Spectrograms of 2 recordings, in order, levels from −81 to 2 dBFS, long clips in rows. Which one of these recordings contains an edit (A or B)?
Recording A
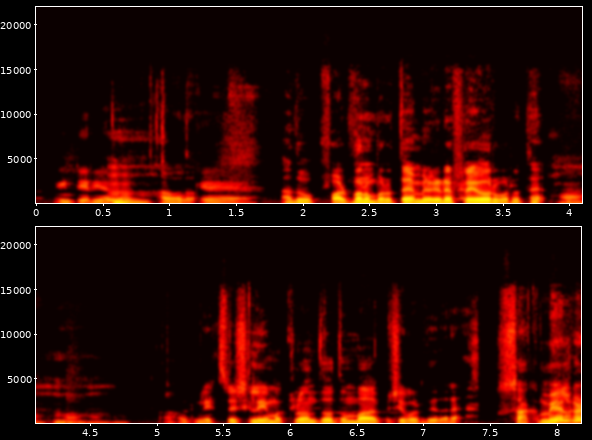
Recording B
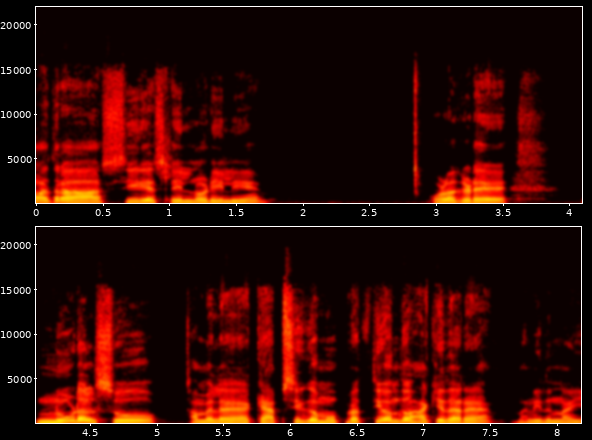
A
